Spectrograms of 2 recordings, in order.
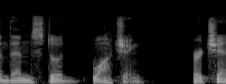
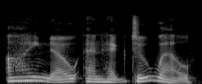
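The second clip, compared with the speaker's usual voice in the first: higher, prim disapproving queen; sniffy; 7 semitones higher than usual. A narrator's reading. Queen doubting her husband's drinking friend, sniffy. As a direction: sniff at the idea with mild scorn. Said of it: "she sniffed".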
